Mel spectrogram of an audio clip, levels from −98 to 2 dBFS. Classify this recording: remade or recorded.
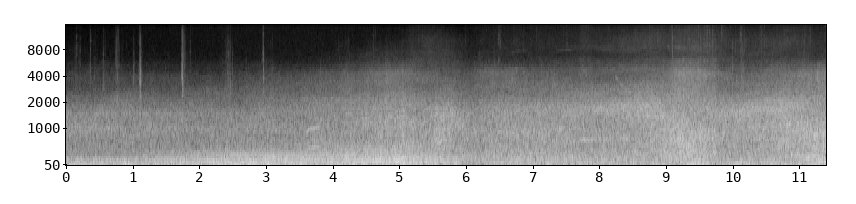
recorded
